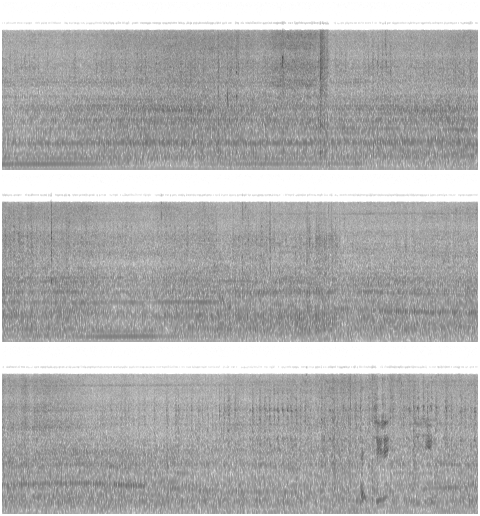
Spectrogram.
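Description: Tyres crunch and rumble over a rough gravel road.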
